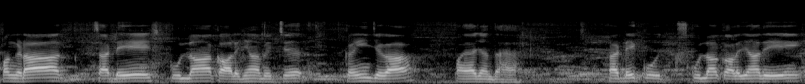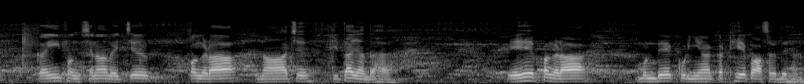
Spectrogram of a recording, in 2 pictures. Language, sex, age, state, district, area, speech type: Punjabi, male, 18-30, Punjab, Pathankot, urban, spontaneous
